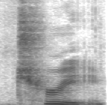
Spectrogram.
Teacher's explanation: the TR blend at the beginning is very hard for the children to hear, and many of them think that it's making the ch sound. So oftentimes I will see something like this for tree, and that's okay.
